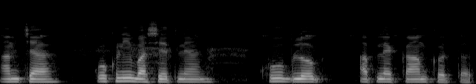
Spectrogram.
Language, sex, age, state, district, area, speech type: Goan Konkani, male, 30-45, Goa, Quepem, rural, spontaneous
